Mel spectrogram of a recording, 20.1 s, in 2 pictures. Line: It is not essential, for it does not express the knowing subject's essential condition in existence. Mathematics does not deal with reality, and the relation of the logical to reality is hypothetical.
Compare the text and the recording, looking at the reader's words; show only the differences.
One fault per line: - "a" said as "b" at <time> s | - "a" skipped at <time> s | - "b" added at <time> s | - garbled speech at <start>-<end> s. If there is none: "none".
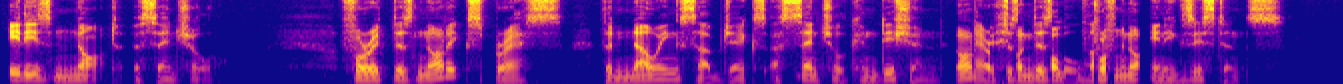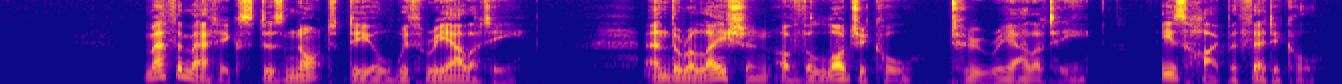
- garbled speech at 7.2-8.6 s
